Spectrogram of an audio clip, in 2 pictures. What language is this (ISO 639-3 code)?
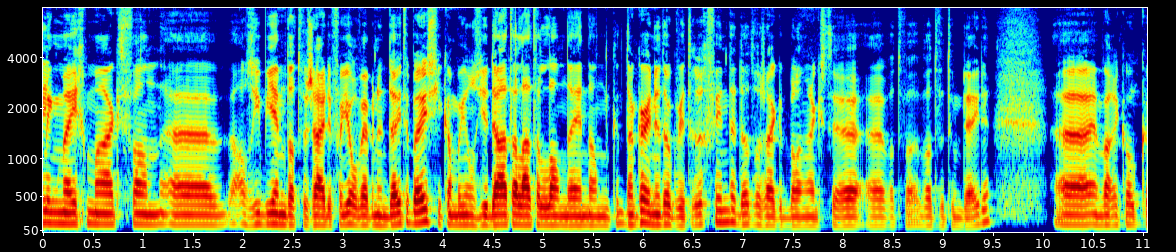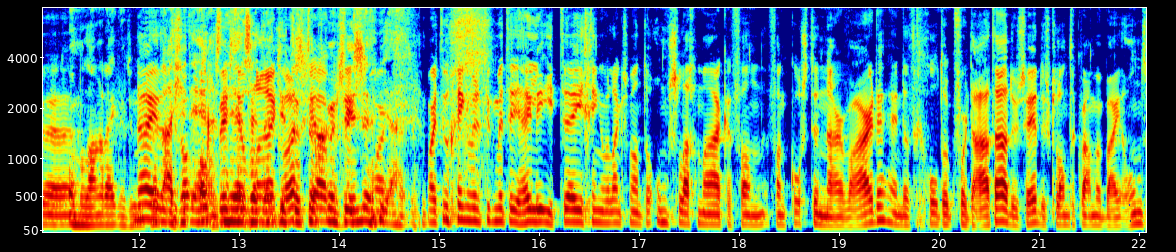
nld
